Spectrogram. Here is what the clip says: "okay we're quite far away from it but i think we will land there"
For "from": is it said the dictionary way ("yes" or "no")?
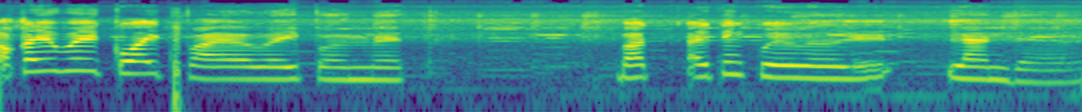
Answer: no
